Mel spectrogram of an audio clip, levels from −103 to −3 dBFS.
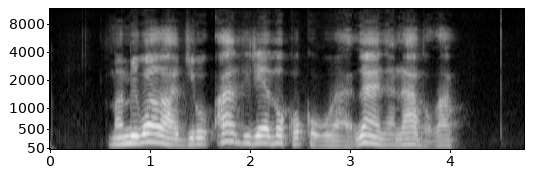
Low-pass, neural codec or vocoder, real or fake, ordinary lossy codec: none; codec, 24 kHz, 1 kbps, SNAC; fake; none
